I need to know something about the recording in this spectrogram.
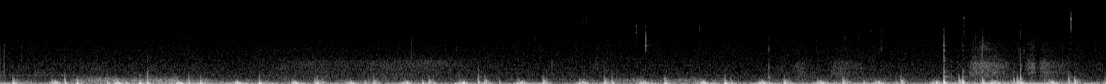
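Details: ASMR heartbeat recording with head-hugging and ear blowing: steady, muffled, low heartbeat thumps at about 100 beats a minute over a soft background hum.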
